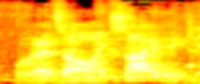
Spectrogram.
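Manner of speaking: ordinary talk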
